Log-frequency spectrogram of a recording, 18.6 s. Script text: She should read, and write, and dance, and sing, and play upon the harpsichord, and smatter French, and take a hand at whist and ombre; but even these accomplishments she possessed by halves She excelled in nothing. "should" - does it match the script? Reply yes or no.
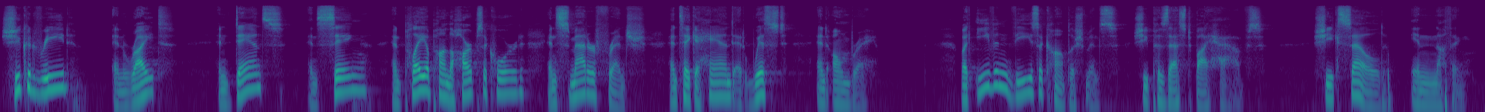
no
